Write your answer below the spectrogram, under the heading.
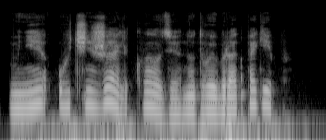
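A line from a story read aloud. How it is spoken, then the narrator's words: Calm. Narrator (Russian): спокойно произнесла Яна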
